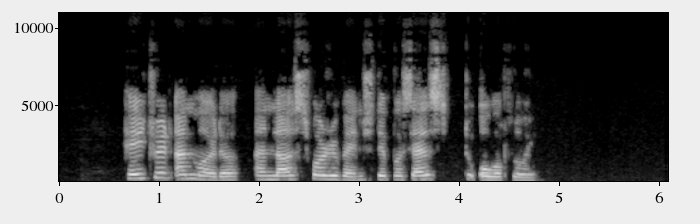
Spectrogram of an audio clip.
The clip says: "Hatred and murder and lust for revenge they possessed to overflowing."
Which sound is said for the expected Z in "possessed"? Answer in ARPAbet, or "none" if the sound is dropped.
S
